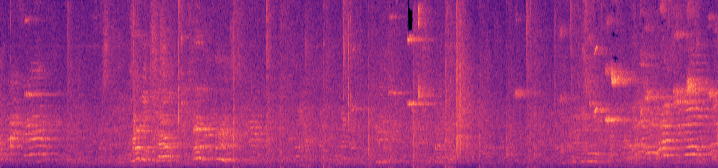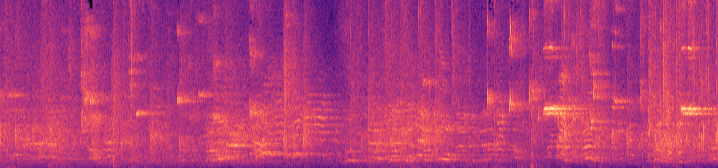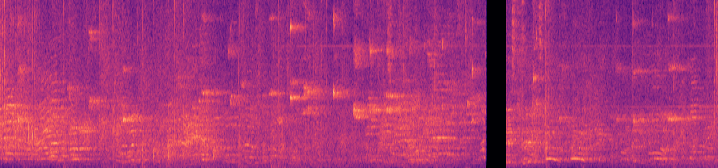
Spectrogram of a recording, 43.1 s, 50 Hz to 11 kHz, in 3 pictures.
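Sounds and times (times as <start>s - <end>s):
echoing voices: 0.0s - 43.0s.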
